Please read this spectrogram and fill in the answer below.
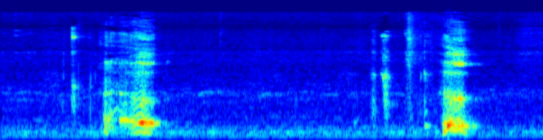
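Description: Two abrupt, sharp gulping hiccups a few seconds apart over a quiet background.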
